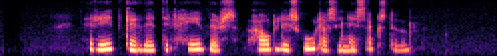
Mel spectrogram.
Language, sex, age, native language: Icelandic, female, 20-29, Icelandic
